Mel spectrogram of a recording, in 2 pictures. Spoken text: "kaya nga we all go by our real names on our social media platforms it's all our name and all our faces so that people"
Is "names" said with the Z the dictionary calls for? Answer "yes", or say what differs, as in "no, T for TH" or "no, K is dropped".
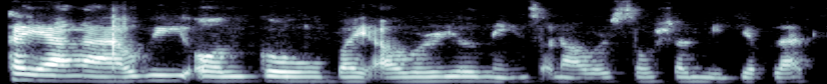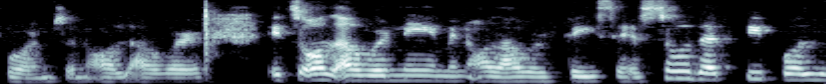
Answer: no, S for Z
